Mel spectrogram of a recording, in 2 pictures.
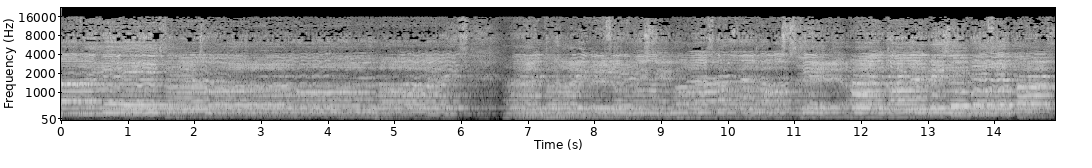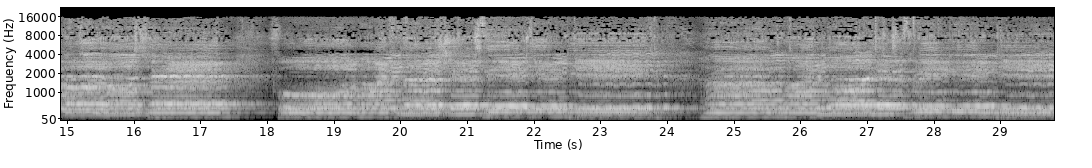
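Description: Choir singing unaccompanied, in long sustained phrases separated by brief pauses.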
